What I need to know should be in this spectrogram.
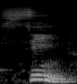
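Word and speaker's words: scene: एस निकाल रहा है, तो हम इसे लिखते हैं सीन। और यहां पर सी होता है साइलेंट।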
